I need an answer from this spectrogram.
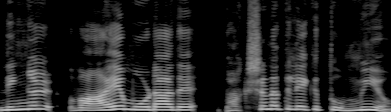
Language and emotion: Malayalam, disgusted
